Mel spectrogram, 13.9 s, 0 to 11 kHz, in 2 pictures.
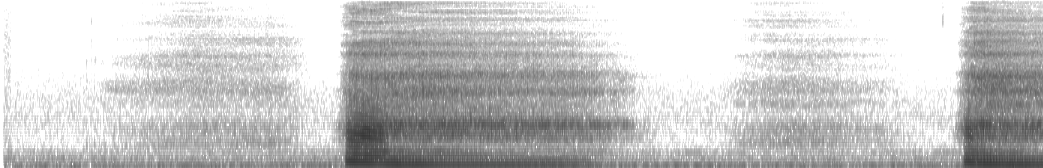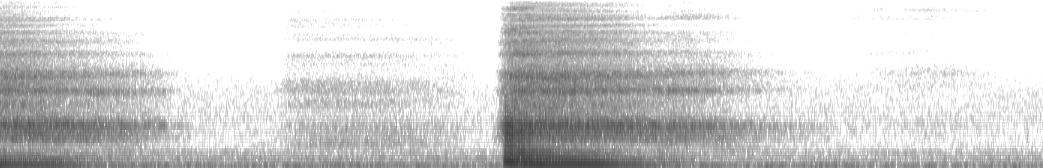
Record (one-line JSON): {"exhalation_length": "13.9 s", "exhalation_amplitude": 2758, "exhalation_signal_mean_std_ratio": 0.44, "survey_phase": "beta (2021-08-13 to 2022-03-07)", "age": "45-64", "gender": "Male", "wearing_mask": "No", "symptom_cough_any": true, "symptom_runny_or_blocked_nose": true, "symptom_abdominal_pain": true, "symptom_fatigue": true, "symptom_headache": true, "smoker_status": "Never smoked", "respiratory_condition_asthma": false, "respiratory_condition_other": false, "recruitment_source": "Test and Trace", "submission_delay": "1 day", "covid_test_result": "Positive", "covid_test_method": "LFT"}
